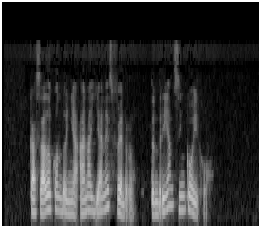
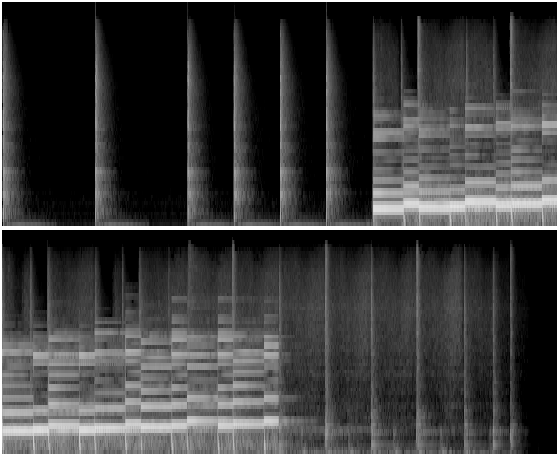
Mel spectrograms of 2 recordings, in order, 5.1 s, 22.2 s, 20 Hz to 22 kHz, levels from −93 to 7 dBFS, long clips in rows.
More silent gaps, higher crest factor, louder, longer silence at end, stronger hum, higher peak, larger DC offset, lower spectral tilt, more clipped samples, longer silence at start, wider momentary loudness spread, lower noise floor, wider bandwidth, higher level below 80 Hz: neither; about the same, 20 dB vs 16 dB; second, -24 LUFS vs -14 LUFS; second, 1 s vs 2.75 s; neither; second, -4 dBFS vs 0 dBFS; neither; about the same, -6.5 dB/octave vs -5.5 dB/octave; neither; first, 0.55 s vs 0 s; second, 12 LU vs 19 LU; second, -70 dBFS vs -82 dBFS; second, 11.5 kHz vs 16.5 kHz; second, -72 dBFS vs -52 dBFS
